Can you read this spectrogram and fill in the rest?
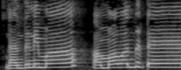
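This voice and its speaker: A woman's voice: extremely high pitch, steady tone, moderate pace, sharp tone. A woman voicing a fierce, hot-tempered middle-aged mother who scolds and threatens. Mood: fiery.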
